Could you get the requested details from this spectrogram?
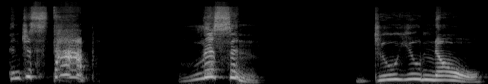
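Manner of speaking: high, firm, measured command; forceful. Retold or imitated. Manager halting an employee's excuses, forceful. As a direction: make them stop and listen, pitch up. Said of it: "I did that very forcefully with her".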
